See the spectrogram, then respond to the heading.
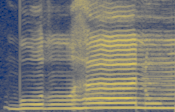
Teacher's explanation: maka tanwin dimasukkan ke mim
